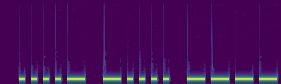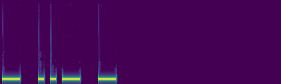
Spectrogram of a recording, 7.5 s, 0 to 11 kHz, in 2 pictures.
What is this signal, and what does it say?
Morse code, heard as a keyed tone, about 15 wpm, 700 Hz. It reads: 460UT
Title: Code Groups - 5 Letter:Numbers - 15wpm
